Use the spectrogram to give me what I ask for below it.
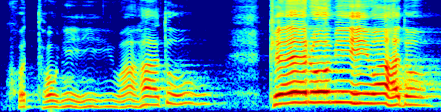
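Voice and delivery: drawn-out pleading prayer over music; impassioned prayer. Acted. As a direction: pour out the prayer at full force. Fervent sung-out prayer over music.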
